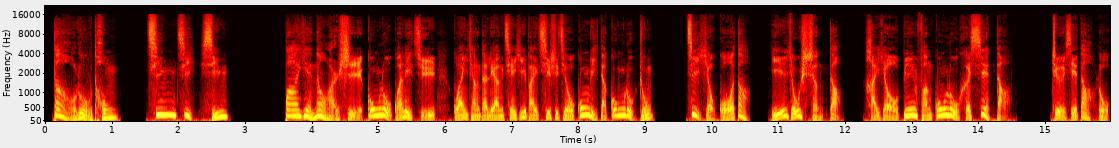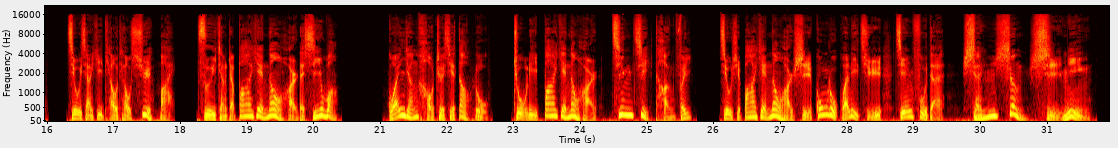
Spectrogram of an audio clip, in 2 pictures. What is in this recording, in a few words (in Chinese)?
男 专题 公路管理局公路文化主题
